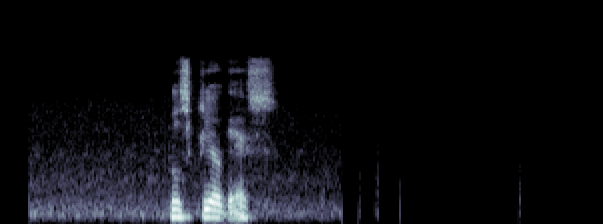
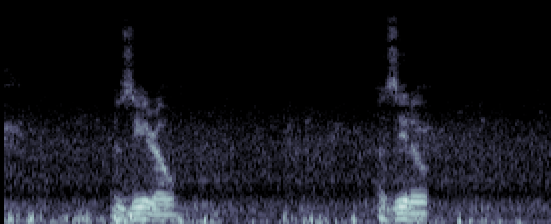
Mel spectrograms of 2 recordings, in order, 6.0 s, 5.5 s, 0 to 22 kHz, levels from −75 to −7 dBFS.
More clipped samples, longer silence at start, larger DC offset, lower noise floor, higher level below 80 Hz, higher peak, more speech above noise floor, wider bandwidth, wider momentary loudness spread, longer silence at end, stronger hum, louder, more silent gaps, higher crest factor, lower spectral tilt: neither; first, 1.4 s vs 0.05 s; neither; about the same, -46 dBFS vs -47 dBFS; second, -56 dBFS vs -40 dBFS; first, 0 dBFS vs -8 dBFS; first, 32 dB vs 25 dB; second, 7.8 kHz vs 16 kHz; about the same, 23 LU vs 25 LU; first, 3.3 s vs 0.1 s; neither; first, -16 LUFS vs -26 LUFS; neither; about the same, 22 dB vs 20 dB; second, -6 dB/octave vs -7.5 dB/octave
